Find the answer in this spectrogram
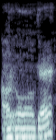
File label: "aroge" Ancient Greek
